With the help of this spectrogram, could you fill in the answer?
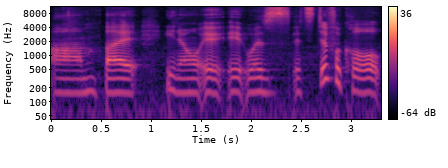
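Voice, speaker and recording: In a western US accent, a woman speaks at a fairly low pitch. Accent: American English, western US. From Mexico, raised in Southern California and Las Vegas. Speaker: immigrant activist. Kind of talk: interview testimony. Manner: halting, many fillers and repeats.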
